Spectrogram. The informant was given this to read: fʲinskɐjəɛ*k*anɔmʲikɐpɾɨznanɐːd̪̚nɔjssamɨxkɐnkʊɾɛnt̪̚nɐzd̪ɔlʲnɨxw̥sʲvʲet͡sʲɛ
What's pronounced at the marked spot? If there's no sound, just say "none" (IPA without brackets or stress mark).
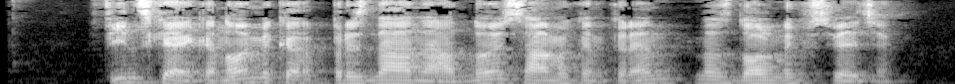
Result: k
